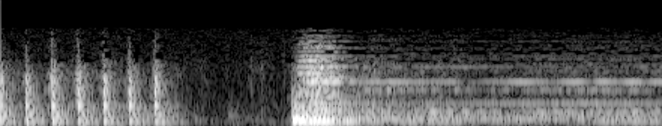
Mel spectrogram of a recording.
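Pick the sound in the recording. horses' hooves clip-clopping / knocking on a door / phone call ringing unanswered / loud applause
knocking on a door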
